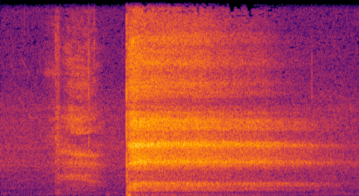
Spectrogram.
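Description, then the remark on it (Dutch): A voice imitates raspy respirator breathing: a brief, softer hissing intake, then one loud, drawn-out rasping breath that slowly fades, with no talking. “We bleven echt voor een astma-hoes zitten, ja.”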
